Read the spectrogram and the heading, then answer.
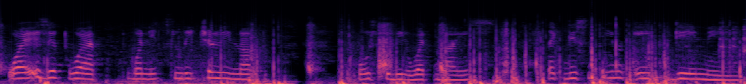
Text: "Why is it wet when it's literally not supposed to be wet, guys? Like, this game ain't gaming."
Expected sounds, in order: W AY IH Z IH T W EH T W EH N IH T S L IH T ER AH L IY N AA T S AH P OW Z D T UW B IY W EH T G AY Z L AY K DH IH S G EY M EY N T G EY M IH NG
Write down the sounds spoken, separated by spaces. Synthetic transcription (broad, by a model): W AY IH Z IH T W EH T W EH N IH T S L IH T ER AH L IY N AA T S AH P OW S T UW B IY W EH T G AY S L AY K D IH S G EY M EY T G EY M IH NG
